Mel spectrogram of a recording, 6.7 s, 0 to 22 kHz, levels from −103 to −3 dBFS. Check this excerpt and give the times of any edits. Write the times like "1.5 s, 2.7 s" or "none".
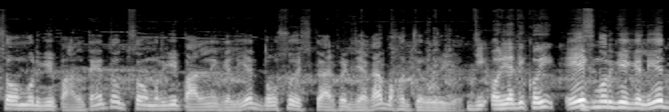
none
